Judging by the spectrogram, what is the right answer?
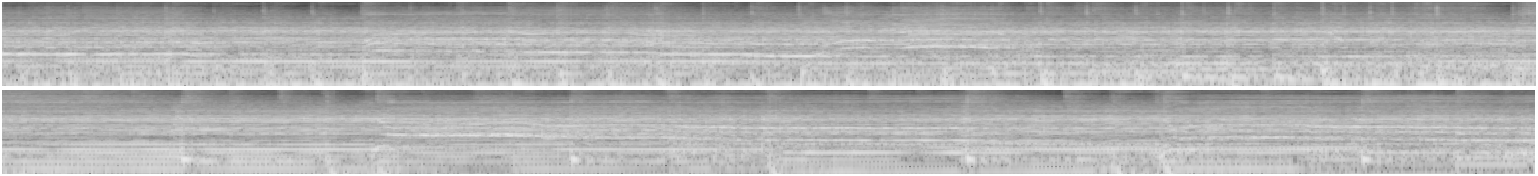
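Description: Live rock band playing, acoustic and electric guitars strumming under a lead singer's wavering melody.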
